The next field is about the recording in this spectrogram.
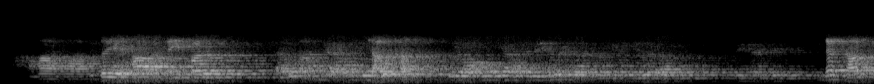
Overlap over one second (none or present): none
